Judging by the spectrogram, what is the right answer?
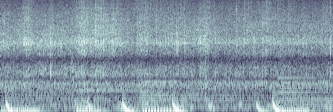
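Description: Tofu sizzles in olive oil in a pan, a quiet continuous crackling hiss heard close, with low rumbling thumps pulsing underneath.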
